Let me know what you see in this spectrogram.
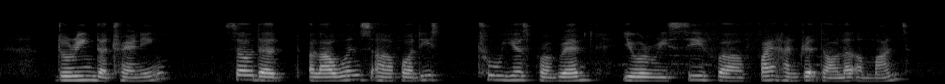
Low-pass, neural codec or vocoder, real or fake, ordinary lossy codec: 7.2 kHz; none; real; MP3, 48 kbps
